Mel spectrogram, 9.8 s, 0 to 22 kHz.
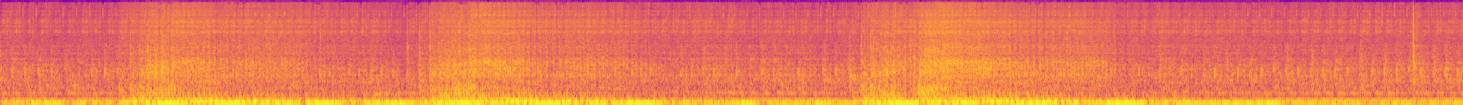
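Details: Honda CD 70 after carburetor mixture adjustment; low, even single-cylinder idle with steady thump, no hunting or misses; mixture sounds correctly set. Normal idle.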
